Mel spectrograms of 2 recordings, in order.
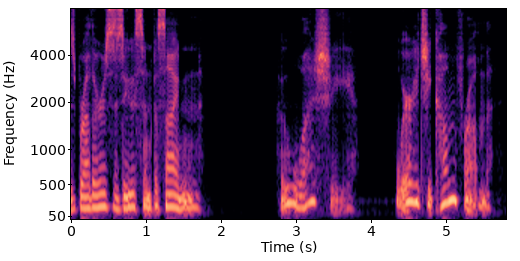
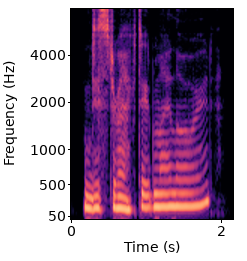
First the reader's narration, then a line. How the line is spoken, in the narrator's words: she purred, amused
